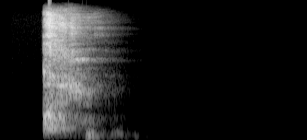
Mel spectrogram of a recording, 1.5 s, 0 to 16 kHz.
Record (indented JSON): {
  "cough_length": "1.5 s",
  "cough_amplitude": 32767,
  "cough_signal_mean_std_ratio": 0.29,
  "survey_phase": "beta (2021-08-13 to 2022-03-07)",
  "age": "18-44",
  "gender": "Female",
  "wearing_mask": "No",
  "symptom_runny_or_blocked_nose": true,
  "symptom_fatigue": true,
  "smoker_status": "Never smoked",
  "respiratory_condition_asthma": false,
  "respiratory_condition_other": false,
  "recruitment_source": "Test and Trace",
  "submission_delay": "0 days",
  "covid_test_result": "Positive",
  "covid_test_method": "LFT"
}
